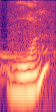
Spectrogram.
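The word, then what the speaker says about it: 碗: The second tone, the rising tone, has an intonation similar to that used in English to indicate a question. So it's like, huh? So it's like, won? Sam won? It's like asking a question.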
